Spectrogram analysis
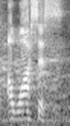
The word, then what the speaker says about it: Awassis: Cowessess is a misinterpretation. Our chief, our last hereditary chief, his name was Little Child. And in Cree, it's pronounced Awassis.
